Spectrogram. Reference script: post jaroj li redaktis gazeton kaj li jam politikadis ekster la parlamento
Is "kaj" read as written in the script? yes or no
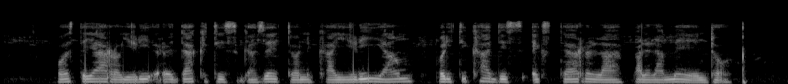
yes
